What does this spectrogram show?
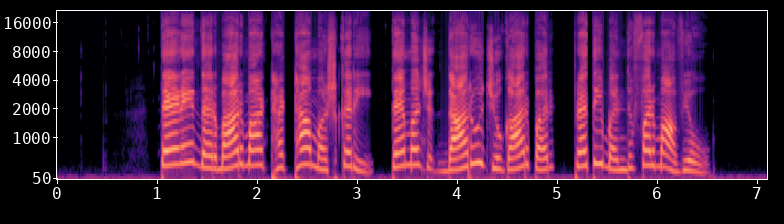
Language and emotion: Gujarati, neutral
